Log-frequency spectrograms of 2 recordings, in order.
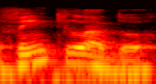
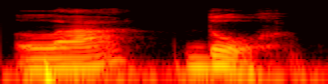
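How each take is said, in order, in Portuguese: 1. A palavra é dita em velocidade normal, sem interrupções. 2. A palavra é dita devagar, com as sílabas separadas.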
